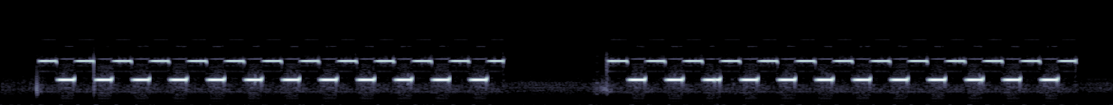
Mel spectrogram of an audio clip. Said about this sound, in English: We're going to pull this thing out, regroup. Command to Charles, sound the evacuation alarm.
